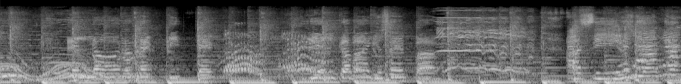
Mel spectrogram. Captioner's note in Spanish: Relincho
